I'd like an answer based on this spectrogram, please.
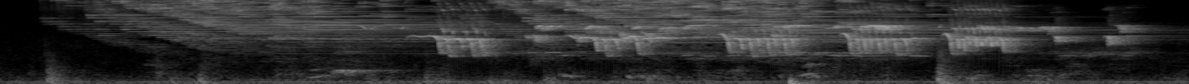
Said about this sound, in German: Die Sonne kommt hervor und die Vögel zwitschern.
